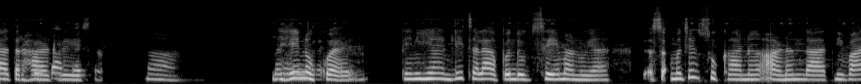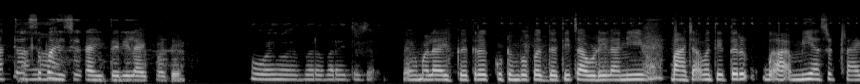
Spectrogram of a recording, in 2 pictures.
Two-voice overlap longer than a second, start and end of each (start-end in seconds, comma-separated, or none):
none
